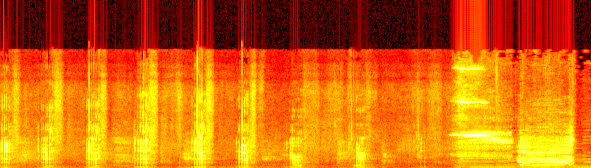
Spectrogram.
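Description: Wild boar grunting repeatedly in short, even grunts about two a second, for the first three and a half seconds. Near the end a louder, drawn-out sound takes over.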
